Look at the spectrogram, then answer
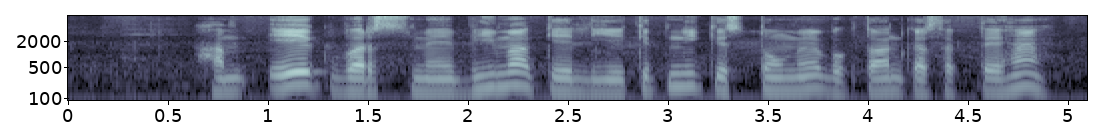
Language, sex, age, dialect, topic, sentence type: Hindi, male, 25-30, Awadhi Bundeli, banking, question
